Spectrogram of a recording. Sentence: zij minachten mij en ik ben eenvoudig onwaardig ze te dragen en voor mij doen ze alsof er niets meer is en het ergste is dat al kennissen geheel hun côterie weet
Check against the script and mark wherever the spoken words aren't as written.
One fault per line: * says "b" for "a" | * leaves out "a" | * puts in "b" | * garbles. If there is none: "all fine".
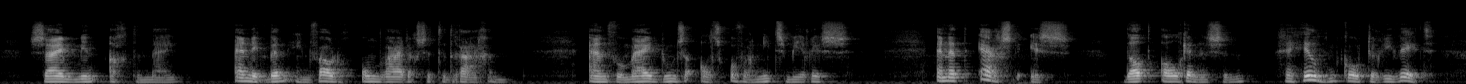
all fine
